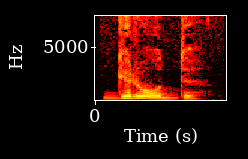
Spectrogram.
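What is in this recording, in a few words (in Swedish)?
"grodd", Swedish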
